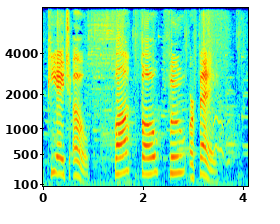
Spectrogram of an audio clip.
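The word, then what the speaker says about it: phở: A lot of people would think it's pho, but it's not, it's pho.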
